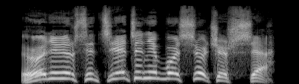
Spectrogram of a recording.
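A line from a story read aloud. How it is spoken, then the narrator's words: Sudden bark. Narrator (Russian): вдруг рявкнул Лебей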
